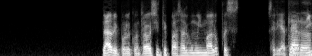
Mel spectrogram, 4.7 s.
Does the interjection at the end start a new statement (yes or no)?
yes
